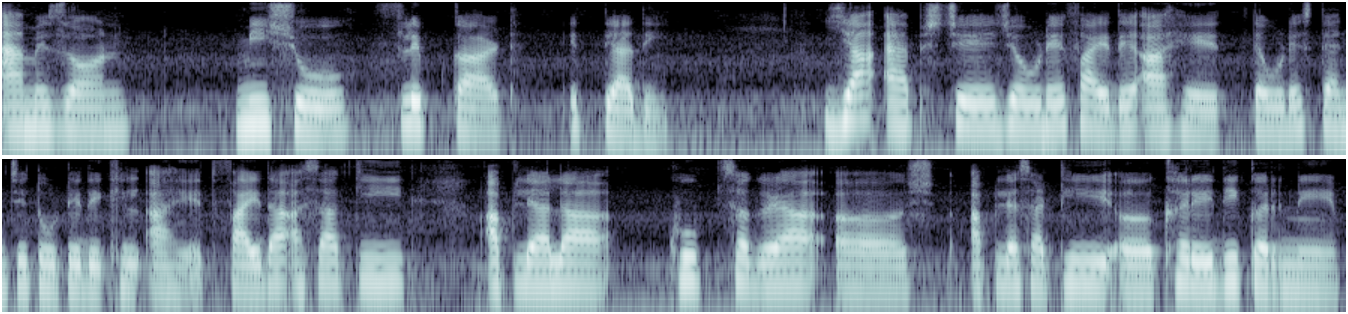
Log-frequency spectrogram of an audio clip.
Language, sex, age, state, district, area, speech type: Marathi, female, 18-30, Maharashtra, Osmanabad, rural, spontaneous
